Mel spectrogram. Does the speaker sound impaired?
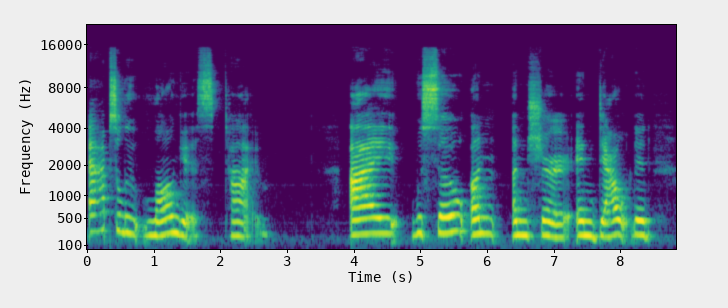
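Yes: stuttering; present since at least high school, only one in family who stutters; stutter much worse when starting current youth pastor job, slowly doing more phone calls; gets stuck on words, m and d sounds hard, speaking exhausting, more fear when listener cannot see; here repeated sounds, blocks.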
